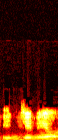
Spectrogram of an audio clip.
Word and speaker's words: Ingenio: Ingenio adalah dari bahasa Latin kecerdasan, dibacanya Ingenio ya. Kalau orang Sunda Ingenio ya, tapi bahasa ininya Ingenio.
